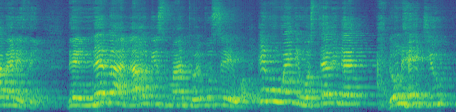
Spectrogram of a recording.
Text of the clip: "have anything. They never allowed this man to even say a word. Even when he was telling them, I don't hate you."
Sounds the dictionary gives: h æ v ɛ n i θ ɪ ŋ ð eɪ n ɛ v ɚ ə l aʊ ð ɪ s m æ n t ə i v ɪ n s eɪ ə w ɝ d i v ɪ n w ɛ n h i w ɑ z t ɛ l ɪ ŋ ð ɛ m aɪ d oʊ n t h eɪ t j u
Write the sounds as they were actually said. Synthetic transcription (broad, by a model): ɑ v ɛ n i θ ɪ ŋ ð eɪ n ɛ v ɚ ə l aʊ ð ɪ s m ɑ n t ə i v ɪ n s eɪ ə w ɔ i v ɪ n w ɛ n h i w ɑ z t ɛ l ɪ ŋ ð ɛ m aɪ d oʊ n t h eɪ t j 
